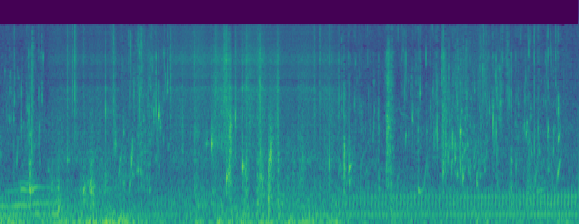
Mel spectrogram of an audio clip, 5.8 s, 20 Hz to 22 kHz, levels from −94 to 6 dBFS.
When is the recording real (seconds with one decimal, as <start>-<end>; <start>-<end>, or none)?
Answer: 0.0-0.5; 1.2-1.7; 3.4-5.8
